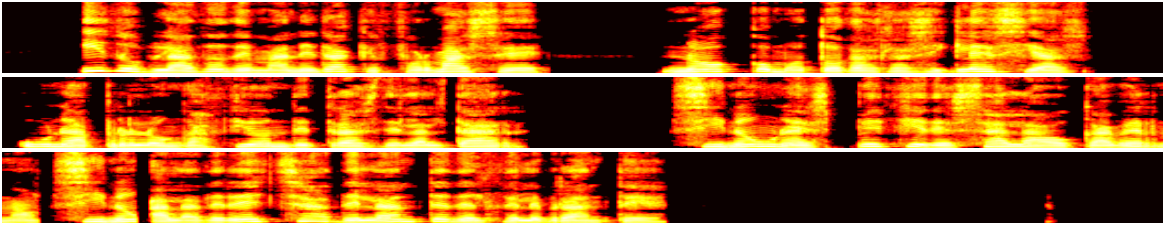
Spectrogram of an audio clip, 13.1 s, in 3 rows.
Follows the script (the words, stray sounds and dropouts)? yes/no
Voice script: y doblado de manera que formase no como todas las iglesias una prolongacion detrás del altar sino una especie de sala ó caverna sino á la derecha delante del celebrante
yes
